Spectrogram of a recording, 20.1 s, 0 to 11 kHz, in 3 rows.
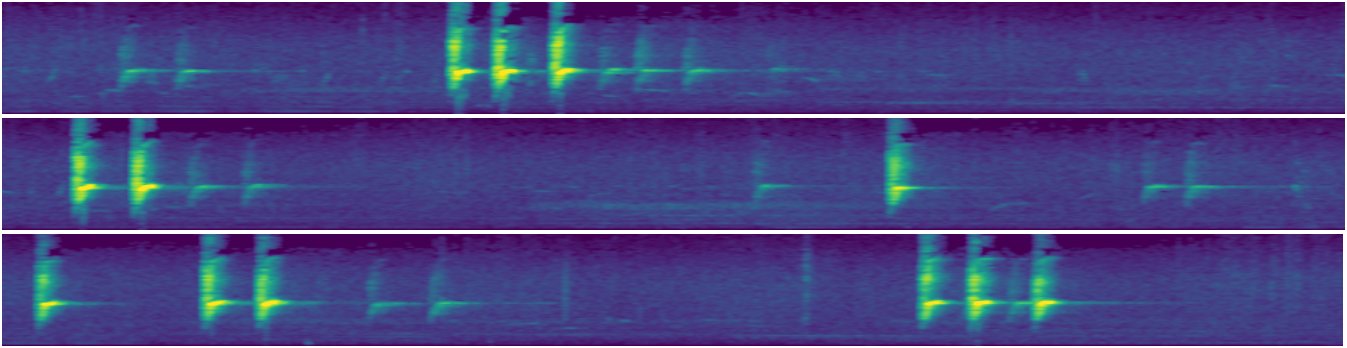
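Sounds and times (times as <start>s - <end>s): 
common chaffinch calling in bright sharp chips: 2.3s - 3.6s, 7.1s - 7.8s, 14.4s - 15.0s, 18.0s - 18.8s.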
